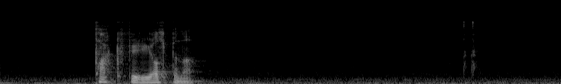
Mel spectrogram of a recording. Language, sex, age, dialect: Faroese, male, 36-60, Suðurstreymoy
